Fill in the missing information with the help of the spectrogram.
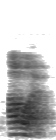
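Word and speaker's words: hour: या मैंने लिखा एन आवर एन एग, क्योंकि ये एच से शुरू हुआ, लेकिन हम लोग कैसे प्रोनाउंस करते हैं, आवर, इसीलिए एन है, एग ई एन।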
